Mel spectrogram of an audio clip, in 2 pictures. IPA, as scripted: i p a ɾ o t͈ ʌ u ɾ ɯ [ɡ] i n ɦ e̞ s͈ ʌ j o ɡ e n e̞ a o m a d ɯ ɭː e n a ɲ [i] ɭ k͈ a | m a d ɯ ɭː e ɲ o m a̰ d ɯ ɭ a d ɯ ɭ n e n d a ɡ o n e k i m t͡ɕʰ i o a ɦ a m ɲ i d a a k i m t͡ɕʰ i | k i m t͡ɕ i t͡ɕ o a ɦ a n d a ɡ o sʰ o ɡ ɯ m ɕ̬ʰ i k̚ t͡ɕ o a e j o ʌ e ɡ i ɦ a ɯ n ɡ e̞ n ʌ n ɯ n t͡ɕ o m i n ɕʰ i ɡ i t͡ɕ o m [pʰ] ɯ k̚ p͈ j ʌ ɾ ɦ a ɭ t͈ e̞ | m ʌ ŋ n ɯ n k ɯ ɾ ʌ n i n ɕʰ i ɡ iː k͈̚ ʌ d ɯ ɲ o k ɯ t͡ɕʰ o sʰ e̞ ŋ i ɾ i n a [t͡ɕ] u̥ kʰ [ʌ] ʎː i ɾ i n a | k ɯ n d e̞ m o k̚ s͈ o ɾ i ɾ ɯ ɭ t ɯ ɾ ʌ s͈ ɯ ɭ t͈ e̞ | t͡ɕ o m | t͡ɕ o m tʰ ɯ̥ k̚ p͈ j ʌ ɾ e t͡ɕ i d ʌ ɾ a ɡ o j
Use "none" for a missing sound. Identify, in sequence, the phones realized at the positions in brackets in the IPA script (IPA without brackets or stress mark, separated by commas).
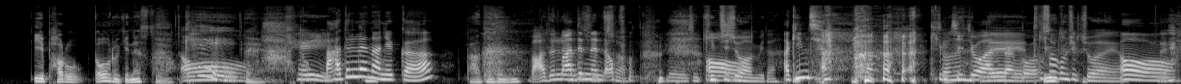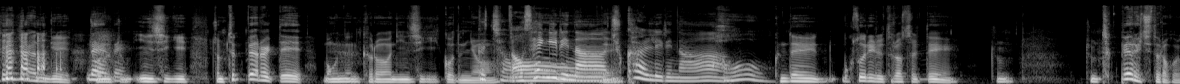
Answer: ɡ, i, tʰ, t͡ɕʰ, a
